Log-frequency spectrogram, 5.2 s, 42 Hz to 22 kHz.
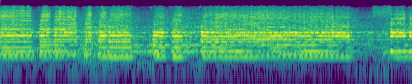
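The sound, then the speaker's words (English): Loud truck air horns of the People's Convoy of trucks protesting COVID-19 mandates in the Washington, D.C. area blare almost continuously for several seconds, several overlapping tones sounding together with only brief dips, like a convoy honking in unison. No voices are heard. “The people's convoy of trucks, vehicles, and protesters opposing COVID-19 mandates are in Washington, D.C. area today.”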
